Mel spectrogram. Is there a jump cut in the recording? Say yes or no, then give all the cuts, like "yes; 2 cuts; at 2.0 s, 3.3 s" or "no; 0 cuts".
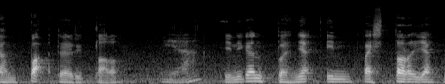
no; 0 cuts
